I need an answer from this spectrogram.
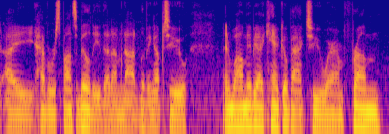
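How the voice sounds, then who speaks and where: A man playing a tabletop game, casually describing his character in a hesitant, halting way. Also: fairly low pitch, darkish tone.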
